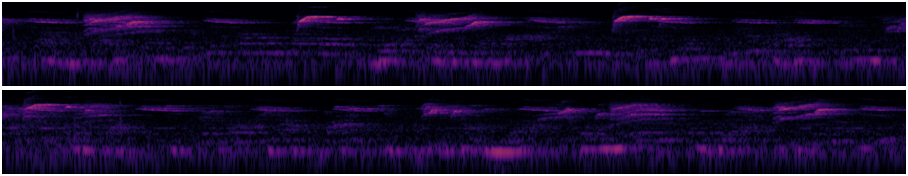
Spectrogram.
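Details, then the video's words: Brown-coloured female canary giving bright, high chirps with quick rising and falling sweeps, in loose bursts about every second or two, over a faint low hum. "CANARY BETINA WARNA COKLAT"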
